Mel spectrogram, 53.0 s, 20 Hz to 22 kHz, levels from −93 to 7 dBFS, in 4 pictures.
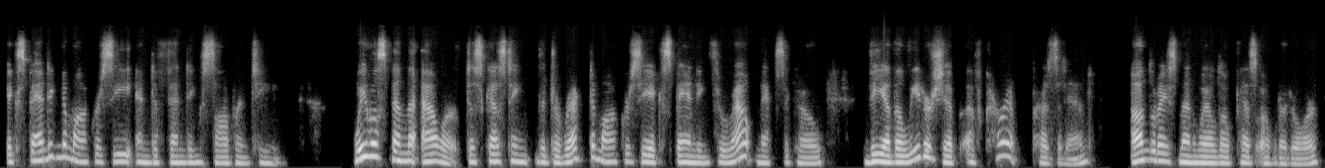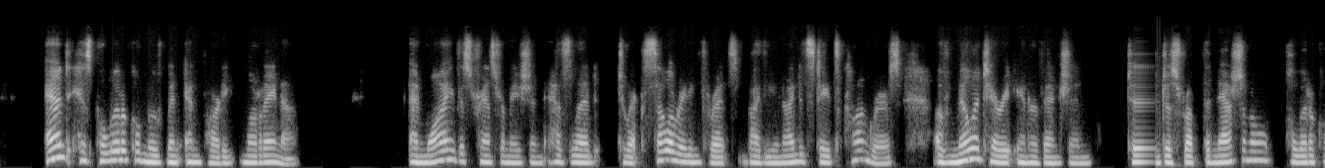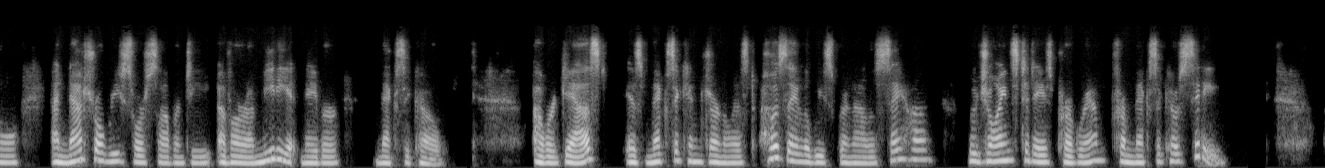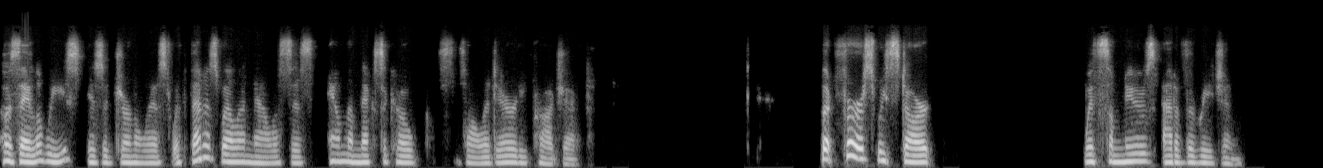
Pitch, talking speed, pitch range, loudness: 160 Hz, 120 wpm, 150-180 Hz, -18 LUFS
